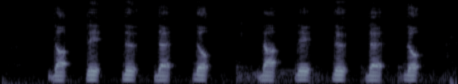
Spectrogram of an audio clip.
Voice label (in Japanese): 鼻詰まりナ行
